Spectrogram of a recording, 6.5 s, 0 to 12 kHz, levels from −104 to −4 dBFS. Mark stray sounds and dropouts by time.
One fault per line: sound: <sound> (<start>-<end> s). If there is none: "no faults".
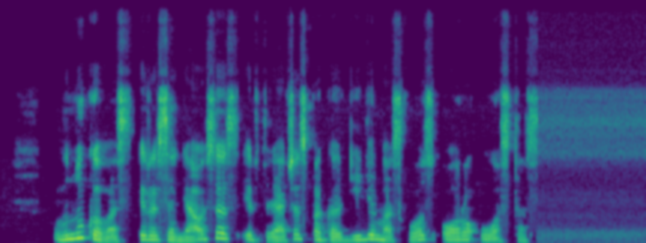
no faults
